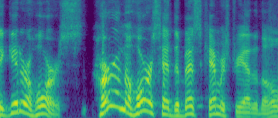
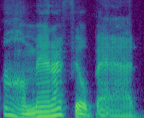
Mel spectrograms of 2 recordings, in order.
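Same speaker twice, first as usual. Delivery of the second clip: lower, softer mock pity; a touch of sad sympathy for the movie, quieter; wife's pity; 10 semitones lower, 10 dB quieter, slower than usual. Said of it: "my wife said".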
